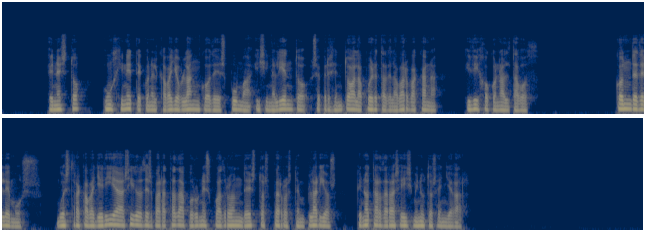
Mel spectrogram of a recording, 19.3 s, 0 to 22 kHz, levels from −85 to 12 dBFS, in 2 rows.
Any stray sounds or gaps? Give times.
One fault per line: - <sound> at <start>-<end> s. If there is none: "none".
none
